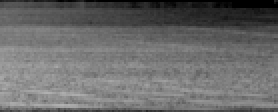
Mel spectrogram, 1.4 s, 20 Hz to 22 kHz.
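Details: LG VK69161N vacuum cleaner motor, reassembled after bearing replacement (it had been humming loudly; a dust-clogged impeller can also cause this). Clean high whine easing down in pitch, no hum or grinding; normal running.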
